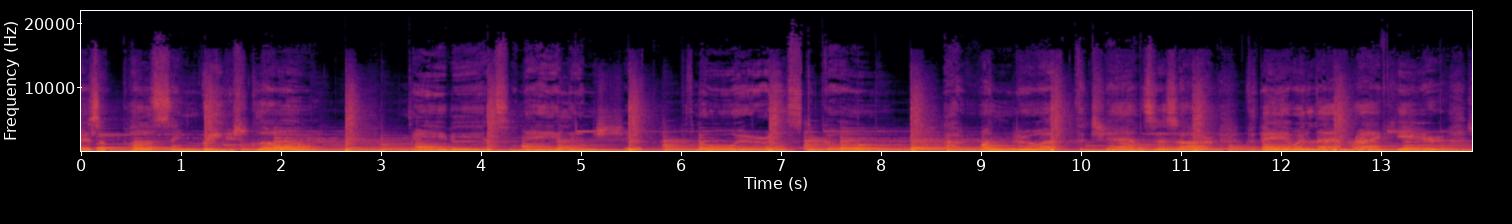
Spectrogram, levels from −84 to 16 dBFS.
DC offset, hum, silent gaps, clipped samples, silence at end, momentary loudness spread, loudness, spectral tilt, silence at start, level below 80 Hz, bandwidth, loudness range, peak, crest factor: under 0.1%; none; none; under 0.1%; 0 s; 5 LU; -17 LUFS; -5.5 dB/octave; 0 s; -36 dBFS; 17.5 kHz; 1 LU; 0 dBFS; 16 dB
